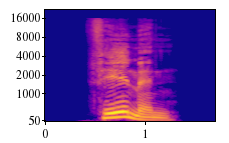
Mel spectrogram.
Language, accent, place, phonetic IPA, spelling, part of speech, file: German, Germany, Berlin, [ˈfɪlmən], Filmen, noun, De-Filmen.ogg
- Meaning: dative plural of Film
